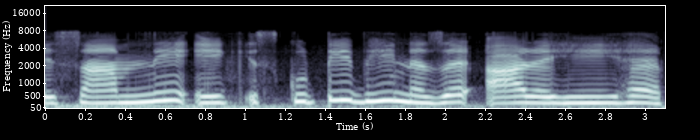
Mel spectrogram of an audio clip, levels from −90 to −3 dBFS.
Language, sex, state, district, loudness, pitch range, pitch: Hindi, female, Jharkhand, Ranchi, -11 LUFS, 240-290 Hz, 250 Hz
